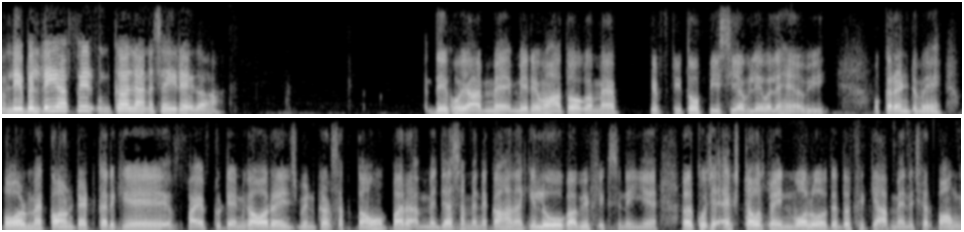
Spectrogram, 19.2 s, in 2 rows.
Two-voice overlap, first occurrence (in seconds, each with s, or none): none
